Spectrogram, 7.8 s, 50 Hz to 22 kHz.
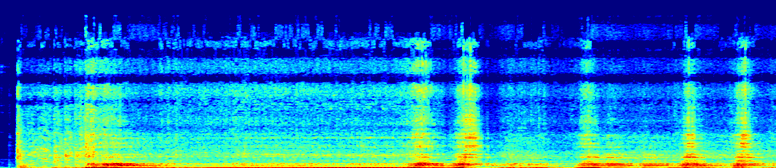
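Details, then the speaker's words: Porsche 986 Boxster S cold start after fitting a second-hand eBay cat-back muffler, mufflers suspected blown out inside: flares to deep booming roar, then rising and falling throttle blips; loud exhaust. "Sounds pretty loud."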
